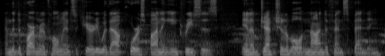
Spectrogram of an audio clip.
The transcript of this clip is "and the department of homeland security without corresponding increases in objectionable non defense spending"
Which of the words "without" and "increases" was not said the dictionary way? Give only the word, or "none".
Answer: none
